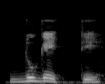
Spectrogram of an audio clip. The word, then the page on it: Dughetti: lingua italiana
